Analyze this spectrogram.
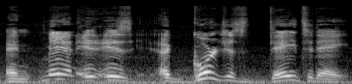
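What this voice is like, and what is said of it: Excited, energetic voice. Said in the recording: “I'm sure you could hear it in my voice. I'm like stupid excited right now”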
